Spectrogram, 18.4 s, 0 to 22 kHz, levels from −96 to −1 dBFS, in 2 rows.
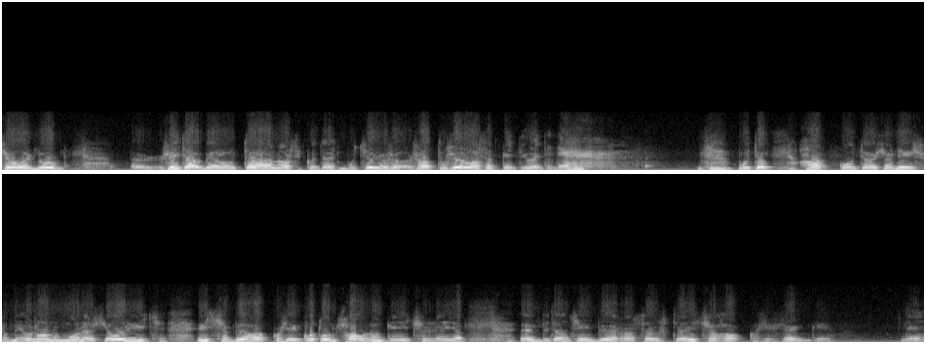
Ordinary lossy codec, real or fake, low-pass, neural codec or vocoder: none; real; none; none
